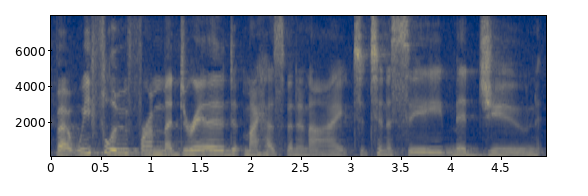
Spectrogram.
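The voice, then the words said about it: Hoarse voice. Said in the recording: “Please excuse the hoarseness. ... I'm still a little sneezy and hoarse from that.”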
